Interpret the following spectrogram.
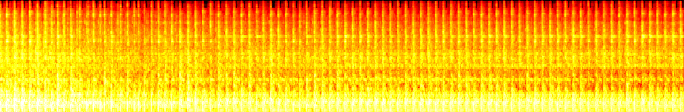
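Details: Titan hedge trimmer two-stroke, warmed up after its snapped handle was glued back on: fast, even buzz with steady firing pulses, holding speed smoothly; runs normally, though idle (tick over) speed seemed a bit low.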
